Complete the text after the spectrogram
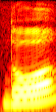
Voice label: "luo9", Taiwanese syllable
